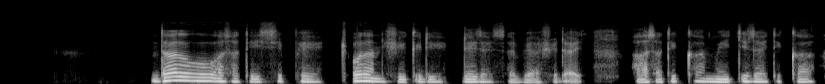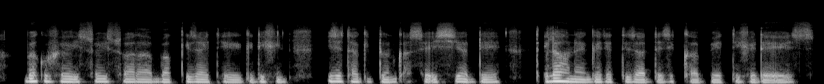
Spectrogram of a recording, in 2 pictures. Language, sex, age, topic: Gamo, male, 18-24, government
